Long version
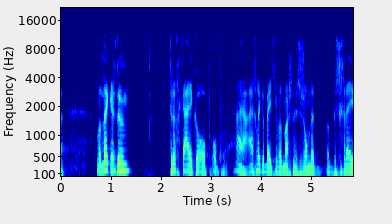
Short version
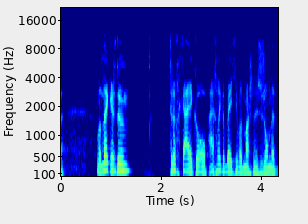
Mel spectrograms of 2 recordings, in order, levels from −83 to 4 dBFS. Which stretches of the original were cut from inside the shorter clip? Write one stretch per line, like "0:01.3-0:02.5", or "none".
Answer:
0:03.0-0:03.7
